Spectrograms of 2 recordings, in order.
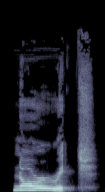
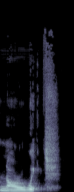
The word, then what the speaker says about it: Norwich: And a place in England, Norwich. Norwich, not Norwich.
